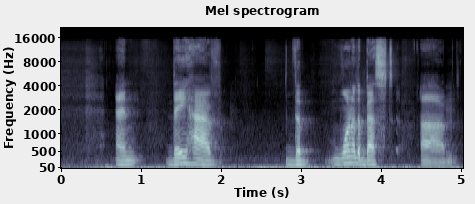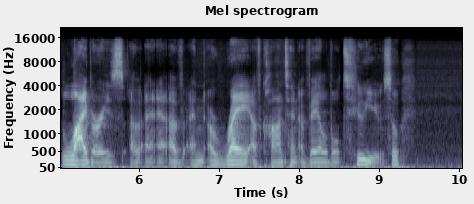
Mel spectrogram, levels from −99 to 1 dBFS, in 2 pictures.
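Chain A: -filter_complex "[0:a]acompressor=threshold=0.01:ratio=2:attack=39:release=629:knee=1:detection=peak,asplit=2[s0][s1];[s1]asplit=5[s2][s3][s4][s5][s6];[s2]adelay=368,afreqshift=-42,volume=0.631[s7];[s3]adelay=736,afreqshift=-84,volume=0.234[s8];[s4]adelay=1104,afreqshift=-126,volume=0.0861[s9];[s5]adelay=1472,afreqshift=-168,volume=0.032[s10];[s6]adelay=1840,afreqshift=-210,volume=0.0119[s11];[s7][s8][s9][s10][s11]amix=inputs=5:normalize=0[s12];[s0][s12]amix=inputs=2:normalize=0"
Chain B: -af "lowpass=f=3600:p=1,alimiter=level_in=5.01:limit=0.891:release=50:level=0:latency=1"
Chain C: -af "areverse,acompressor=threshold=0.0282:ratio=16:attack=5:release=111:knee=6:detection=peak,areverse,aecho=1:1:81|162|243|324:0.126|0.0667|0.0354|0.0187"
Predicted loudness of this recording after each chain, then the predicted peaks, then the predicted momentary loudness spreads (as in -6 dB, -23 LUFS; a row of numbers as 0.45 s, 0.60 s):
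-36.5 LUFS, -17.0 LUFS, -37.5 LUFS; -18.0 dBFS, -1.0 dBFS, -21.0 dBFS; 10 LU, 13 LU, 17 LU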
